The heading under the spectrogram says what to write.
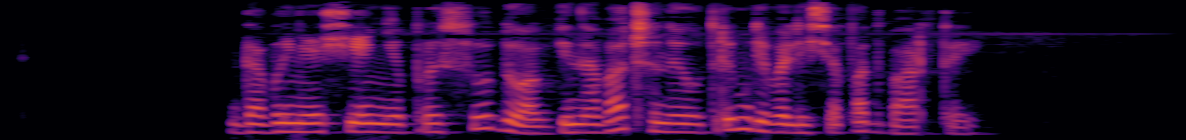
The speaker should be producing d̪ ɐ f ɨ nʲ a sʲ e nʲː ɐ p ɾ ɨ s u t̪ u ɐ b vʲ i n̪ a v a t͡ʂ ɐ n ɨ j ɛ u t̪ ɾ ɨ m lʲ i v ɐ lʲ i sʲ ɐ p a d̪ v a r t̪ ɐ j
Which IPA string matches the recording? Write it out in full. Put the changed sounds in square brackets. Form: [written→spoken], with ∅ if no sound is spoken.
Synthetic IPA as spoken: d̪ ɐ [f→v] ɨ nʲ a sʲ e nʲː ɐ p ɾ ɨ s u [t̪→d̪] u ɐ b vʲ i n̪ a v a t͡ʂ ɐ n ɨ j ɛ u t̪ ɾ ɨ m lʲ i v ɐ lʲ i sʲ ɐ p a d̪ v a r t̪ ɐ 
